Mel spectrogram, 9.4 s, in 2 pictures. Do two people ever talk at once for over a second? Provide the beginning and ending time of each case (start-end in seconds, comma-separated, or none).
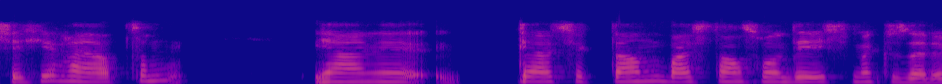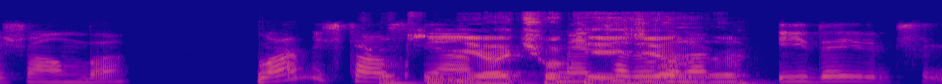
6.5-8.5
